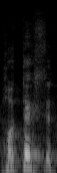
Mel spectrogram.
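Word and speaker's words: vertex: 벌텍스를 우리나라 말로 하면 버텍스 또는 벌텍스라고 읽는데 우리나라 말로 뭐라고 하냐면 점입니다.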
